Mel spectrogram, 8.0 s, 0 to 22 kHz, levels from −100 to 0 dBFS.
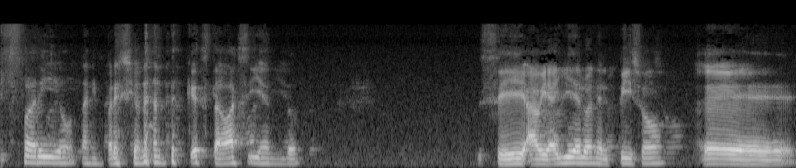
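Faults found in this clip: Echo with no canceller, throughout the speech. Every phrase is trailed by a faint, thin copy about a fifth of a second later, at about 23 dB below the talker. Far-end loudspeaker audio re-captured by its microphone and returned over the network, with no echo cancellation removing it.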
